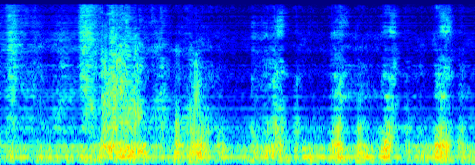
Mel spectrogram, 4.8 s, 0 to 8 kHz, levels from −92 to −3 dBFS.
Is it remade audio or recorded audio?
remade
